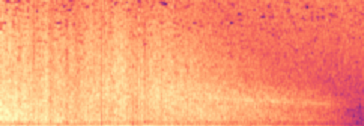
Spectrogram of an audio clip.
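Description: Big Diwali-style firecrackers exploding: a loud, heavy booming roar holds for over a second, then slowly tails off and fades by the end.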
